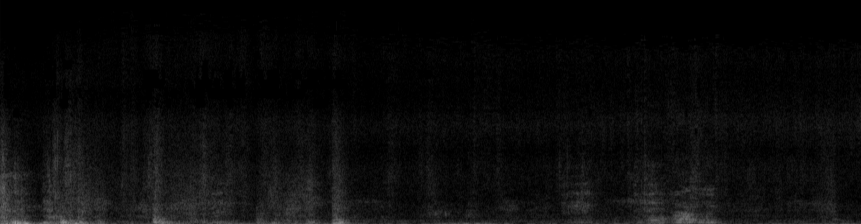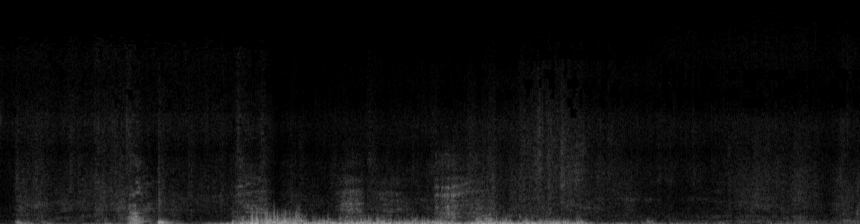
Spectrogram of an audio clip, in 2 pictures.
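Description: Two dogs close by, making small animal noises as they move about. About eight seconds in comes a louder noisy stretch of roughly three seconds.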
